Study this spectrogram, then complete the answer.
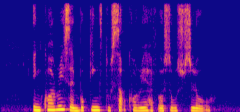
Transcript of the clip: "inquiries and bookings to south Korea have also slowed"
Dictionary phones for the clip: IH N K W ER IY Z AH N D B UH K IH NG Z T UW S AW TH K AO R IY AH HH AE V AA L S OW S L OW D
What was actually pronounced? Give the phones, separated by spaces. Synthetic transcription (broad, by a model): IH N K W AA IY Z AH N B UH K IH NG S T UW S AW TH K AO R IY AH HH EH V AA L S OW S L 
